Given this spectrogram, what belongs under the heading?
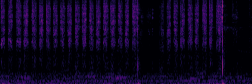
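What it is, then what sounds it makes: Emery nail file on fingernail. A blue emery nail file is drawn back and forth across the edge of a short natural fingernail in quick, steady strokes, making a dry, bright scratchy rasp. Around thirty separate strokes are heard, with two sharper clicks and a brief lull near the end.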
